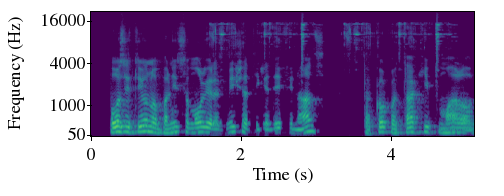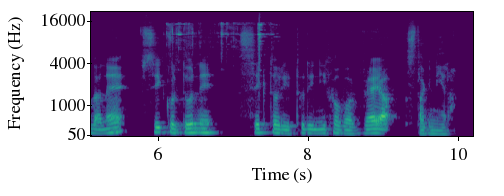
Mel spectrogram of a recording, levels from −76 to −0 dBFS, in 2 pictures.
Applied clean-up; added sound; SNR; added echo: classical method spectral subtraction.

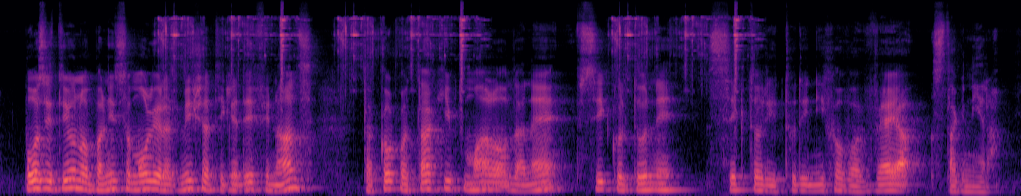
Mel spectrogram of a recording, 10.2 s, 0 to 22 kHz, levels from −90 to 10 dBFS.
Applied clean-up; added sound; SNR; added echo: none; Keys jangling; 9 dB; none.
